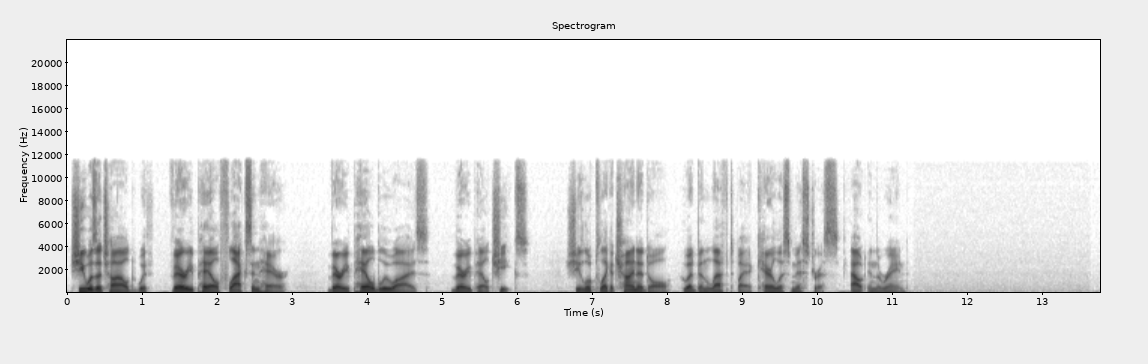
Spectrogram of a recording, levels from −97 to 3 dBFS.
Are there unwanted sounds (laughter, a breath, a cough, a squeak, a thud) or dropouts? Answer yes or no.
no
